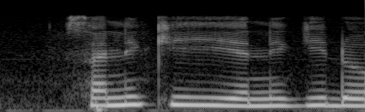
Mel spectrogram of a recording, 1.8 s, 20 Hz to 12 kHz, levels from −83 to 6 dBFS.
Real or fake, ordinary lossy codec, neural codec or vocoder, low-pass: real; none; none; 7.2 kHz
